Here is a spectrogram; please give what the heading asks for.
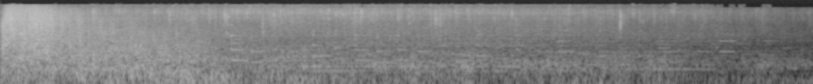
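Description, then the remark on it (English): Heavy rain pours steadily on a surface while a deep roll of thunder booms over the first couple of seconds, then fades, leaving the dense, hissing downpour alone with no voices. “which looks at the nature of lightning and how storms that produce it may be changing”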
